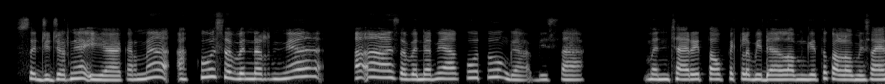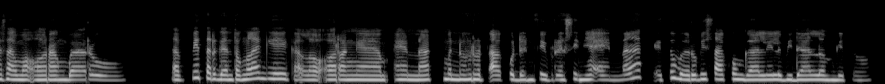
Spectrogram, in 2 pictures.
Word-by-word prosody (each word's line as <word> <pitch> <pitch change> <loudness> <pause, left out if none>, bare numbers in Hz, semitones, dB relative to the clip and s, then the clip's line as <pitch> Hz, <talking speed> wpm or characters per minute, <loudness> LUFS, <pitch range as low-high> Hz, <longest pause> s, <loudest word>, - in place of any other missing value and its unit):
Sejujurnya 240 +3 0
iya, 205 -1 +2
karena 245 +10 0
aku 330 +9 -1
sebenarnya 270 +4 +1 0.3
heeh, 320 +1 +2
sebenarnya 235 +1 +1
aku 305 +3 -1
tuh 335 +2 -2
nggak 205 -2 -4
bisa 215 +1 -4 0.6
mencari 235 0 +2
topik 245 +1 -2
lebih 230 -2 +2
dalam 220 0 +3
gitu 225 +5 -1
kalau 220 -3 +3
misalnya 225 +1 +2
sama 215 -2 +1
orang 210 0 +2
baru, 210 -2 -3 0.5
tapi 210 +9 -3
tergantung 225 -5 +1
lagi 260 -1 +1
kalau 210 -1 -3
orangnya 215 -1 +2
yang - - -16
enak 215 0 +1
menurut 230 -1 +2
aku 215 +2 -1
dan 205 0 -1
vibrasinya 215 +1 -2
enak, 220 +10 -4
itu 215 +7 -8
baru 220 -4 +1
bisa 240 0 0
aku 235 +1 -1
gali 210 0 +1
lebih 210 -1 +1
dalam 215 -1 +2
gitu. 195 0 -6
225 Hz, 140 wpm, -23 LUFS, 215-250 Hz, 0.6 s, dalam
